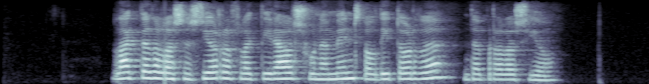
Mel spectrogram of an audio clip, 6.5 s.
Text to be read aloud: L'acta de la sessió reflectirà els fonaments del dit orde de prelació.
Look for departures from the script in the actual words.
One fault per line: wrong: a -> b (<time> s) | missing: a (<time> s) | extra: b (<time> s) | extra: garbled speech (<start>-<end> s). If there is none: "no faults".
no faults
